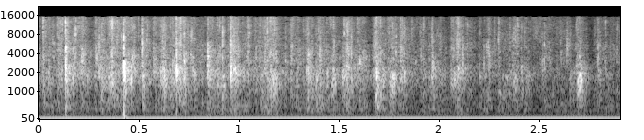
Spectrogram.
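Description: A church crowd applauds a staff member marking his three-year anniversary, steadily for a few seconds, a dense patter of many hands clapping at a fairly even, moderate loudness with a few sharper individual claps standing out.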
